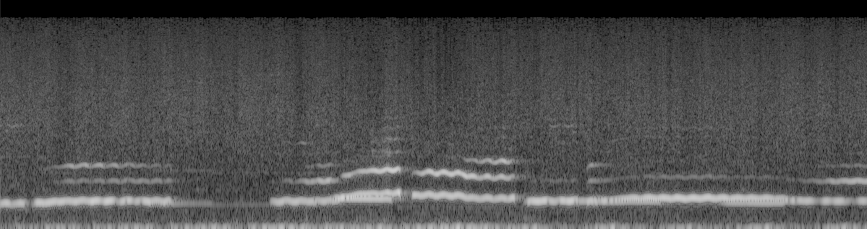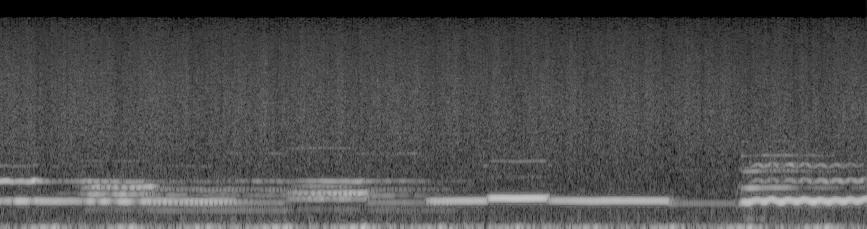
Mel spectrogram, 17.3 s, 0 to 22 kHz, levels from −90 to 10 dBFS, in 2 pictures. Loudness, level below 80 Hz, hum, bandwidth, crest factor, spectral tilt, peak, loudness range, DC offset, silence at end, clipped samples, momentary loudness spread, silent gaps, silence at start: -20 LUFS; -40 dBFS; none; 17 kHz; 16 dB; -4 dB/octave; -4 dBFS; 10 LU; under 0.1%; 0 s; under 0.1%; 17 LU; none; 0 s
